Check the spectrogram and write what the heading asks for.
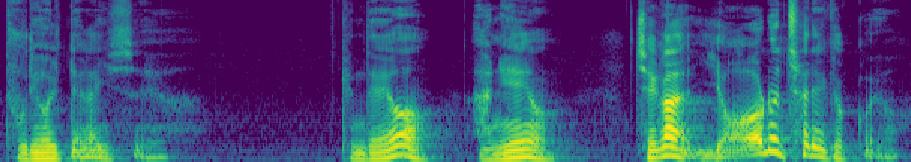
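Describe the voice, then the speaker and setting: A male pastor preaching a sermon, swinging between loud emphatic lines and hushed quiet ones. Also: mid-range voice, lively intonation, unhurried, vocal fry, husky. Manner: acts out quoted voices of troubled people.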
